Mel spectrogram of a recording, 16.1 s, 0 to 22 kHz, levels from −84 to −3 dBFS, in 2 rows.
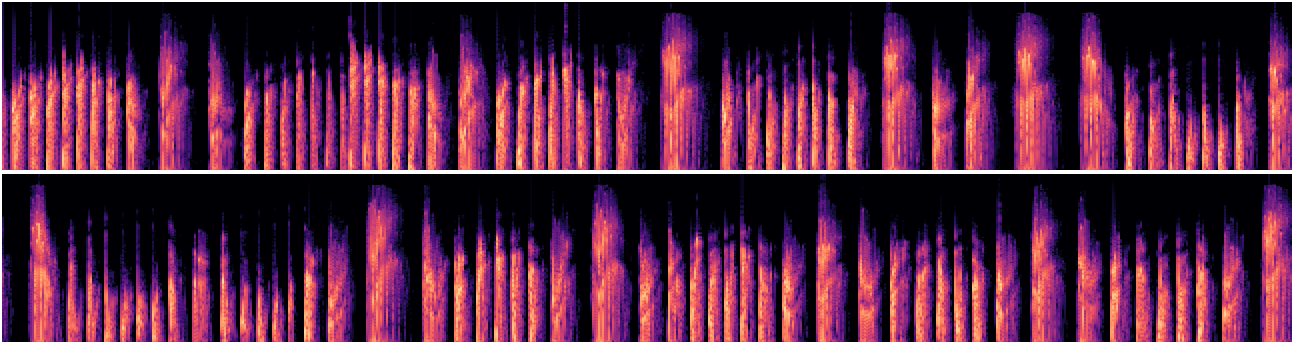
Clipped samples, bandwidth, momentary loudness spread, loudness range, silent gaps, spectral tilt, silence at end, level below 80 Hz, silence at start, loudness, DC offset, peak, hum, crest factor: under 0.1%; 17.5 kHz; 7 LU; 2 LU; 6.68-6.73 s, 8.17-8.21 s, 9.91-9.95 s, 10.65-10.69 s, 14.74-14.78 s; -2.5 dB/octave; 0 s; -32 dBFS; 0.05 s; -13 LUFS; under 0.1%; 0 dBFS; none; 14 dB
